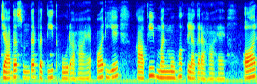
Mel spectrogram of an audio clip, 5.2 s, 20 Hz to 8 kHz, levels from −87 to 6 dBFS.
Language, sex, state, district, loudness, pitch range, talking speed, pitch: Hindi, female, Madhya Pradesh, Umaria, -19 LUFS, 155-195 Hz, 165 wpm, 175 Hz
